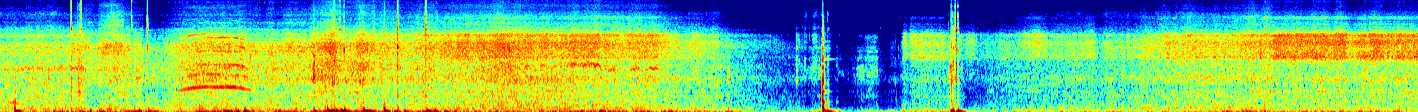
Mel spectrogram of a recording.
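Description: Skis sliding and scraping fast over wet spring snow, with wind buffeting the helmet camera's microphone. In the middle the noise dies down briefly and two sharp knocks come a little over a second apart as the skier brushes past a small conifer, then the sliding noise builds again.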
